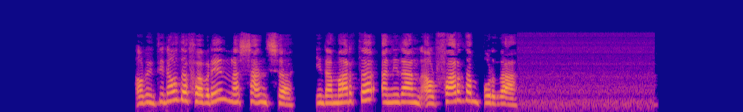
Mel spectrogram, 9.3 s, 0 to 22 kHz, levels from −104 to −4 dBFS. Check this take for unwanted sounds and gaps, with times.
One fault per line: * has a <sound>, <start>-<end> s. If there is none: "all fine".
all fine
